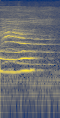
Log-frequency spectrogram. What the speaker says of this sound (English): My cat.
